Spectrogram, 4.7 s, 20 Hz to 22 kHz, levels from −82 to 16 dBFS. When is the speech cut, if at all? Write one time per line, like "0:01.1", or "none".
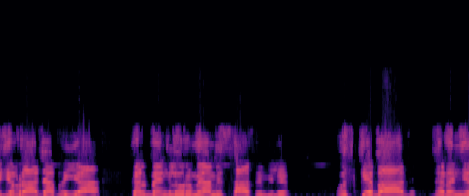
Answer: none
